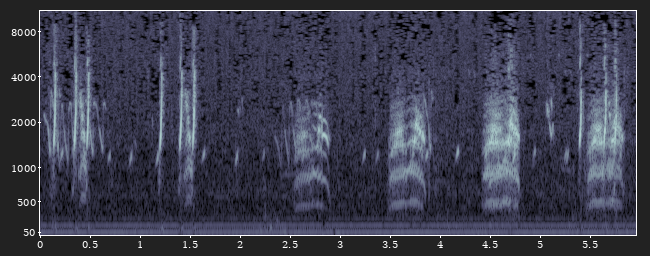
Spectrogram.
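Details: Quail calling, a sound meant for hunters at night: sharp ticking notes, then a run of grating, nasal bursts repeated roughly every second, with a steady low hum in the background.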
